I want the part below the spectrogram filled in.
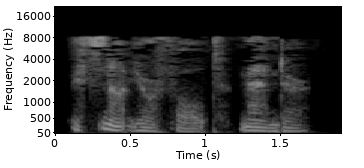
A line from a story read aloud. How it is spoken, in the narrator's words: Kali spoke under her breath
